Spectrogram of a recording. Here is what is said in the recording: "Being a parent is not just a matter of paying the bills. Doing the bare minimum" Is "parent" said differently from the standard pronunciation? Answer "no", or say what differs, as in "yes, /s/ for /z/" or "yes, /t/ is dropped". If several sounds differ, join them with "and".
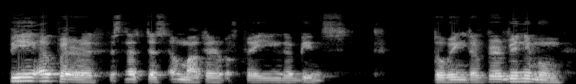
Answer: yes, /n/ is dropped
